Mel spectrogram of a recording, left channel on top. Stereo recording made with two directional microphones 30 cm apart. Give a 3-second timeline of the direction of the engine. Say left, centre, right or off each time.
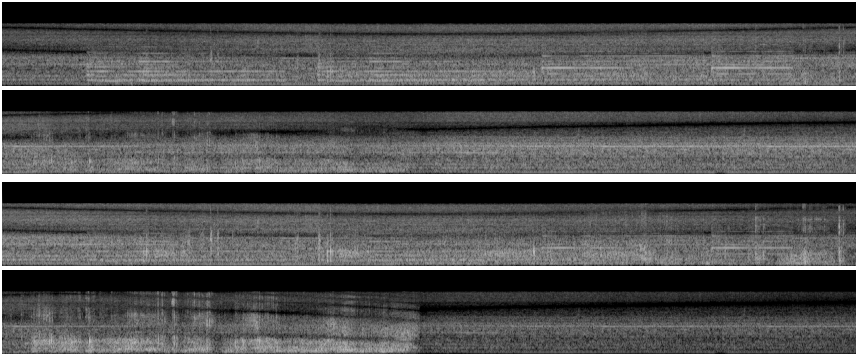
right, centre, left, left, left, left.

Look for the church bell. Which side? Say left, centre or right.
left.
